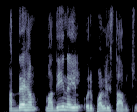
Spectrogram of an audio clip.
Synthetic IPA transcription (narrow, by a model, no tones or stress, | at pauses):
ɐd̪ːe̞ːɦɐmːɐd̪iːnɐjilo̞ɾupɐɭːist̪ʰa̰ːbit͡ɕːu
